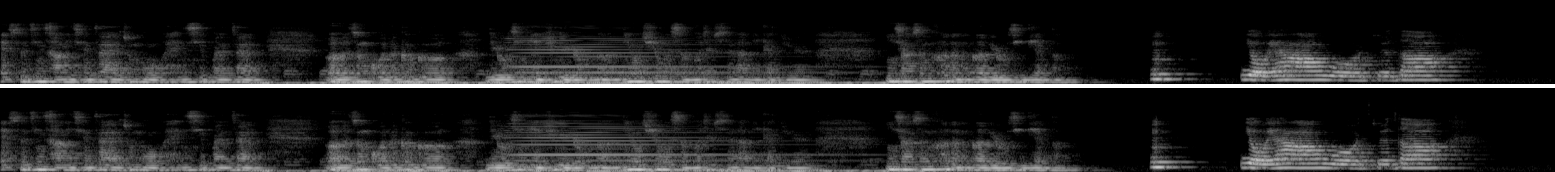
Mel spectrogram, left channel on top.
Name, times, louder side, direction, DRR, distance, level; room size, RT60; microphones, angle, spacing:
voice 1, 0.0-10.6, equal, ahead, -6 dB, 0.7 m, -27 dB
sound 1, 2.5-10.1, left 1 dB, 80° left, 0.4 m, -35 dB
Bowed string instrument, 5.0-8.7, right 2 dB, 75° right, 0.6 m, -40 dB
voice 2, 12.4-14.4, right 1 dB, 35° right, 2 dB, 0.4 m, -25 dB
2.5 x 2.1 x 2.8 m, 0.79 s
head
